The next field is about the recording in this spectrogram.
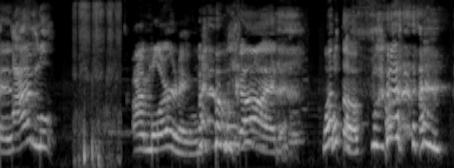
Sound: chuckle

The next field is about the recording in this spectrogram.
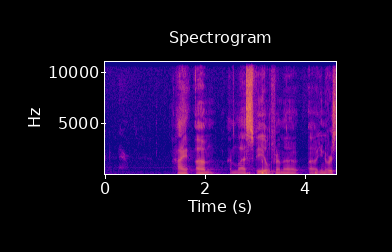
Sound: voiceover

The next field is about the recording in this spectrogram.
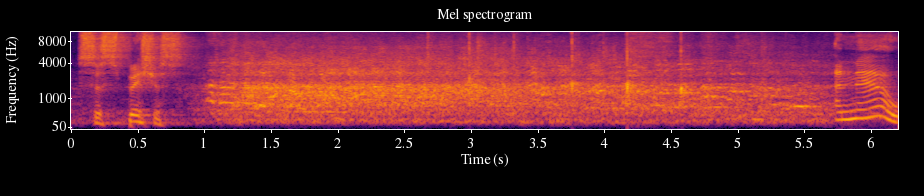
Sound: audience laughs

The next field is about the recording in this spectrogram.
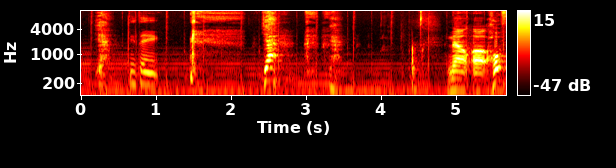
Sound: laughter

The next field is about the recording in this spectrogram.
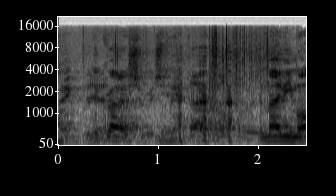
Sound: chuckle

